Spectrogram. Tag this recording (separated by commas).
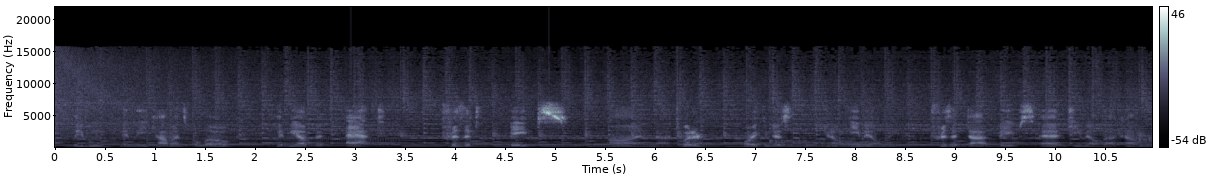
Speech, Music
